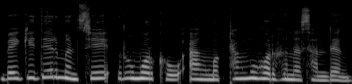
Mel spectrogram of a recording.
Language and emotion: Bodo, neutral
